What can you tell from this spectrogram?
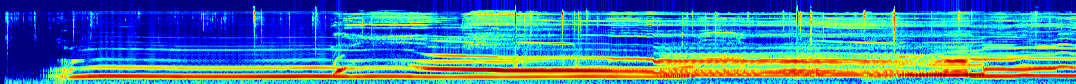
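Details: Captive-born gray wolves Zephyr, Alawa and Nikai at the Wolf Conservation Center in South Salem, NY howl together; quiet-voiced Zephyr leads with long steady tones joined by higher voices in a swelling chorus.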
